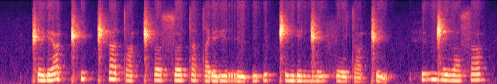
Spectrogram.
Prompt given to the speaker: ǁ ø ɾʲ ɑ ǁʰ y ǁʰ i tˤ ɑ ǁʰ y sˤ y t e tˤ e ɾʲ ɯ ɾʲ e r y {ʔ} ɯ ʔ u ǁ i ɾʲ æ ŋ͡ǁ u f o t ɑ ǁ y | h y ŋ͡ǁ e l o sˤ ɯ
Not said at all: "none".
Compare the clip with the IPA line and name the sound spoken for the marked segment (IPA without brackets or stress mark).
ʔ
